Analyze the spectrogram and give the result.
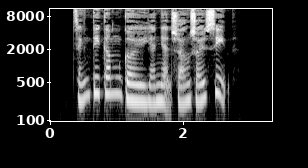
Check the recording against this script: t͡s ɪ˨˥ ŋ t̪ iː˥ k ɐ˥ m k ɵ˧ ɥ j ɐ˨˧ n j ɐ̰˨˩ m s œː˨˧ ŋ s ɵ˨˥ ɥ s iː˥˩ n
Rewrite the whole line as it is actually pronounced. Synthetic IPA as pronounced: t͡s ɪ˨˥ ŋ t̪ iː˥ k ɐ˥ m k ɵ˧ ɥ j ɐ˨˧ n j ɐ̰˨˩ n s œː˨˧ ŋ s ɵ˨˥ ɥ s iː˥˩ n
